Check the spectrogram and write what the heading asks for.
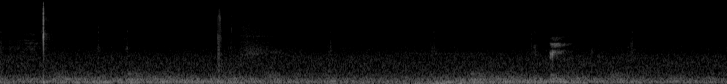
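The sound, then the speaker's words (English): A clock ticks with faint, sharp clicks at a slightly uneven pace over a steady low rumble of room noise, with no clear speech. “That fucking clock.”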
